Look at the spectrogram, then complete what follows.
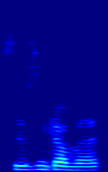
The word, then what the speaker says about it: Komives: Susan Komives.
